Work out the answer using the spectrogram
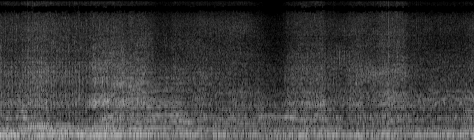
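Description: Several demolition derby cars' engines running and revving hard together, their pitch rising and falling.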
